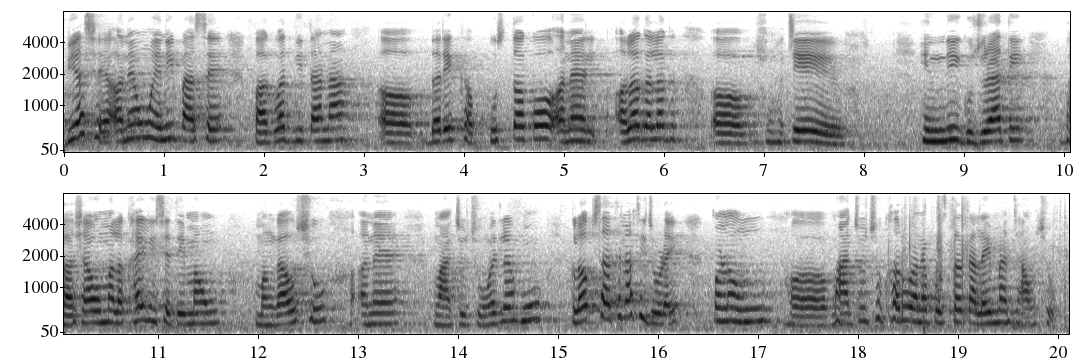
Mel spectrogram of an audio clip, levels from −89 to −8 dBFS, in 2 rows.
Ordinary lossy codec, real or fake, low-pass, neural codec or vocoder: none; real; none; none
